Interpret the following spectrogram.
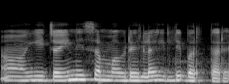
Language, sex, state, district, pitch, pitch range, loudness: Kannada, female, Karnataka, Dakshina Kannada, 185 Hz, 180-195 Hz, -14 LUFS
